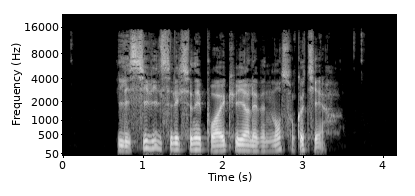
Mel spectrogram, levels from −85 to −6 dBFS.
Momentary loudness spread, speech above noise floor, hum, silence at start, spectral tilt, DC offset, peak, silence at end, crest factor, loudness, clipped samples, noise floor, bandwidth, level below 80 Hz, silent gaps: 8 LU; 63 dB; none; 0.7 s; -2.5 dB/octave; under 0.1%; -2 dBFS; 0.75 s; 20 dB; -18 LUFS; under 0.1%; -82 dBFS; 15.5 kHz; -64 dBFS; none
